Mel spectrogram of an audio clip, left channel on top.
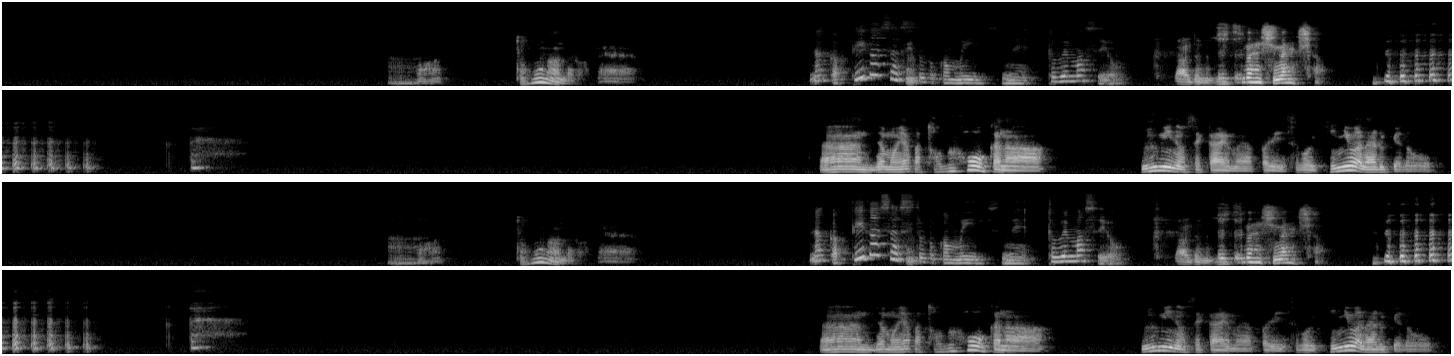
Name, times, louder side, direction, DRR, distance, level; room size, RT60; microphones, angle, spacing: voice 1, 3.9-4.3 8.1-11.2 11.5-11.6 12.2-12.4 13.7-15.4 16.4-16.8, right 2 dB, 75° right, 1.3 m, -28 dB
voice 2, 5.1-6.3 9.0-9.2 11.7-13.2 22.7-24.9 25.9-28.8, left 4 dB, 50° left, 0.6 m, -22 dB
15.0 x 6.3 x 3.4 m
head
